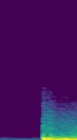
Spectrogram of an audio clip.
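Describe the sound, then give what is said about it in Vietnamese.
An explosion effect for a floating ball of blood bursting apart: quiet at first, then one abrupt boom about halfway through that continues as a dense, loud roaring rumble to the end. “Quá cầu ầm ầm nổ tung, máu tươi bắn ra bốn phương tám hướng.”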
